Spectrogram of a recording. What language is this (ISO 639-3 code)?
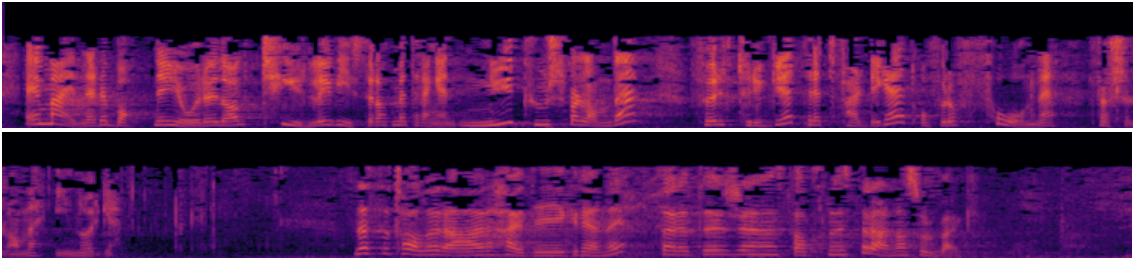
nno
